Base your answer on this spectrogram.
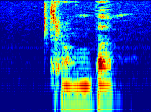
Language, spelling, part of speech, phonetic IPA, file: Polish, trąba, noun, [ˈtrɔ̃mba], LL-Q809 (pol)-trąba.wav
